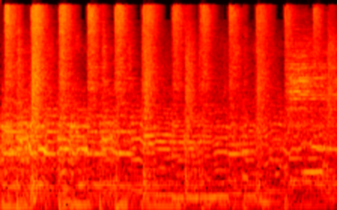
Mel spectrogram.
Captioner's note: none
